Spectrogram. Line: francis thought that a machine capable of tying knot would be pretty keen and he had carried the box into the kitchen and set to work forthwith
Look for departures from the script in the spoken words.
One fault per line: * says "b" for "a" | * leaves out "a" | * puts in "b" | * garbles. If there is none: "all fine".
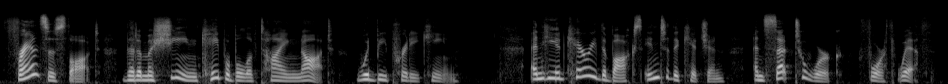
all fine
